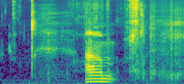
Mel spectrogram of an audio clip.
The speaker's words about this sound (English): Okay, so you're having a bit of a munch there. Very crunchy. Very crunchy. Mm-hmm. They're not greasy like a potato chip. You know how sometimes you get that very oily texture? Yeah. It's very dry.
